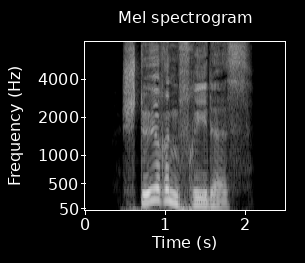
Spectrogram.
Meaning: genitive singular of Störenfried
- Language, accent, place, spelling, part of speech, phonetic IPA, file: German, Germany, Berlin, Störenfriedes, noun, [ˈʃtøːʁənˌfʁiːdəs], De-Störenfriedes.ogg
